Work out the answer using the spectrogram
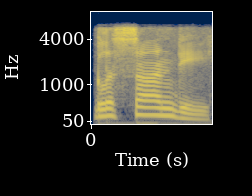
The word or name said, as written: glissandi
